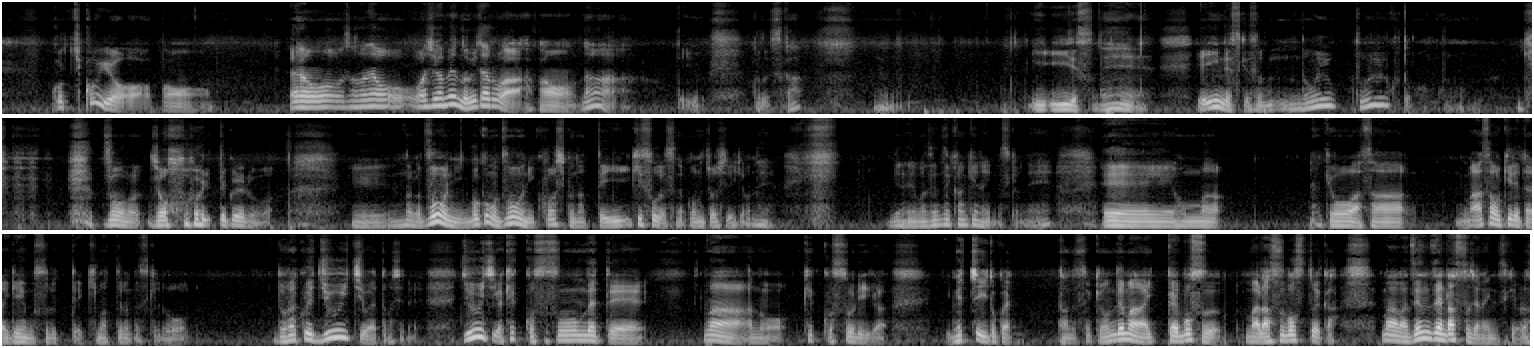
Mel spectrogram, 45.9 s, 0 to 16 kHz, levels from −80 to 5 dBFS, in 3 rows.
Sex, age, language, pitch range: male, 30-49, Japanese, 100-135 Hz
